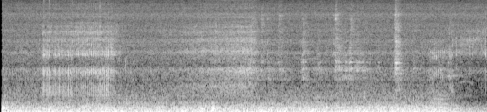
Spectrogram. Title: Snoring pony, listen carefully.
